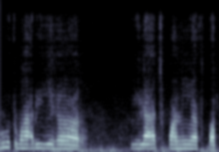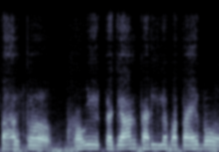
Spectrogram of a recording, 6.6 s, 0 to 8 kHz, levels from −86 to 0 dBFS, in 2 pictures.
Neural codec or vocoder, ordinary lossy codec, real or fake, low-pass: codec, 44.1 kHz, 2.6 kbps, DAC; none; fake; 7.2 kHz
